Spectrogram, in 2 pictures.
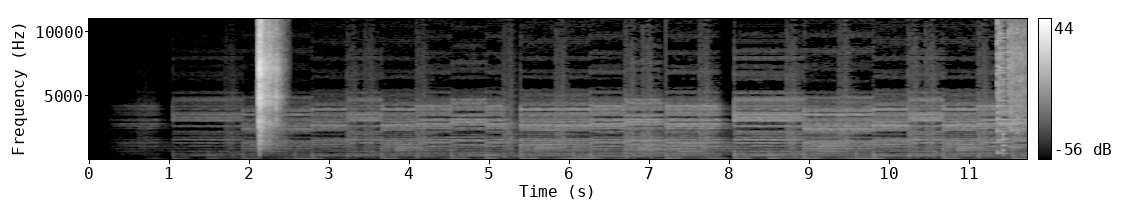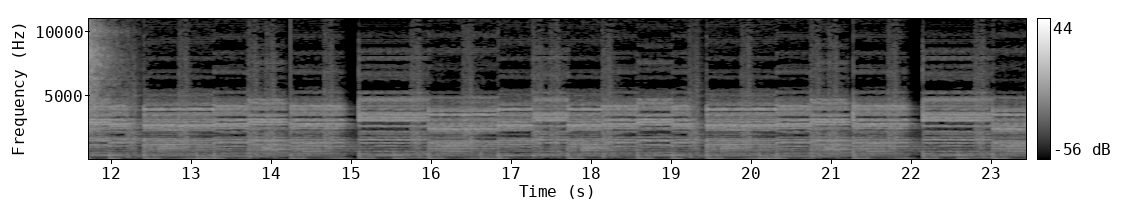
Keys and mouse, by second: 3.5 click, 4.7 click, 5.1 click, 8.4 click, 11.1 click, 12.9 right click, 14.0 click, 14.8 click, 15.9 click, 17.4 0, 18.3 click, 19.7 click, 21.5 ctrl+z.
